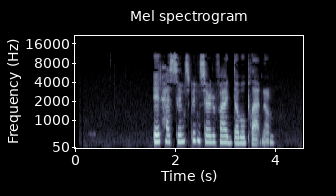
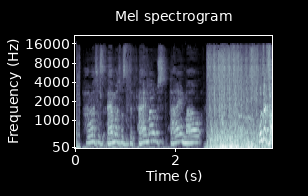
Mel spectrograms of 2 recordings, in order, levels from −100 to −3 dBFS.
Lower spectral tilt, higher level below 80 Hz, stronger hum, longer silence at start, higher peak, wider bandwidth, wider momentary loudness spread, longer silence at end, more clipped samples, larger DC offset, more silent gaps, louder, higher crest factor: second, -3.5 dB/octave vs -5 dB/octave; second, -84 dBFS vs -24 dBFS; neither; first, 1.55 s vs 0.05 s; second, -10 dBFS vs -2 dBFS; second, 11.5 kHz vs 16 kHz; about the same, 13 LU vs 14 LU; first, 0.6 s vs 0 s; neither; neither; neither; second, -27 LUFS vs -21 LUFS; about the same, 20 dB vs 18 dB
